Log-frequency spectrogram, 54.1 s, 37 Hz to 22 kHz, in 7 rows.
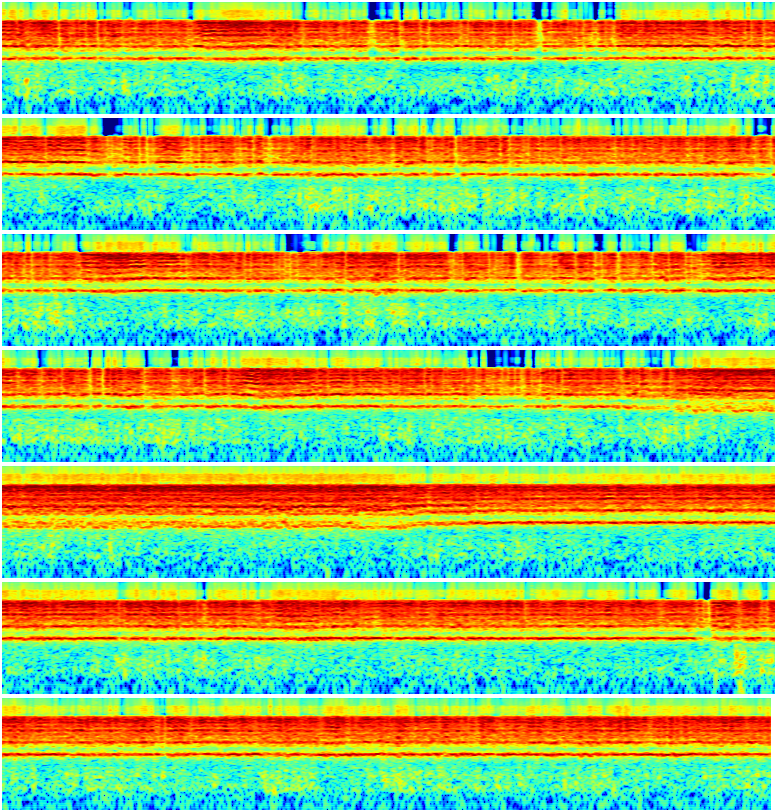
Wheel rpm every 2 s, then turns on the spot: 230, 230, 230, 230, 230, 230, 230, 230, 230, 230, 230, 230, 230, 230, 220, 170, 160, 190, 230, 230, 230, 230, 230, 230, 230, 230, 230.
none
